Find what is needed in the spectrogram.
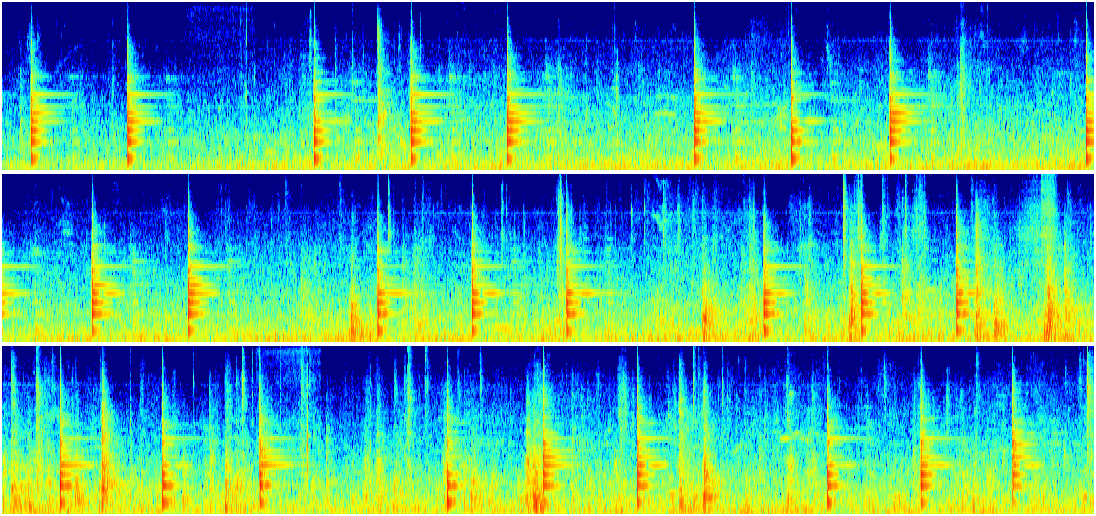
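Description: A percussion instrument ticking a marching tempo: sharp pitched clicks about once a second, mostly in runs of three with short gaps, coming thicker and less evenly in the second half. A low steady hum runs underneath.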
